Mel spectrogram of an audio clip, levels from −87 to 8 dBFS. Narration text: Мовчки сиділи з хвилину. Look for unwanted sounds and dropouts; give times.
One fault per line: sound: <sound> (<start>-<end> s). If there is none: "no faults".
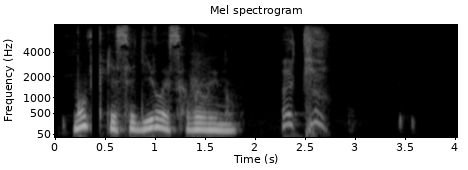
sound: dropout (0.4-0.4 s)
sound: sneeze (2.3-2.8 s)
